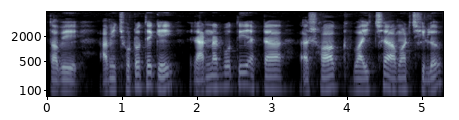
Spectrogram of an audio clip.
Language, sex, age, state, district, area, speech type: Bengali, male, 30-45, West Bengal, South 24 Parganas, rural, spontaneous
